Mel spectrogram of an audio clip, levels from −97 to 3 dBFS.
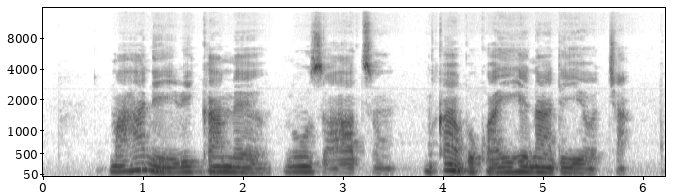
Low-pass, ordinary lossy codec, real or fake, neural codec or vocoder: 14.4 kHz; none; real; none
